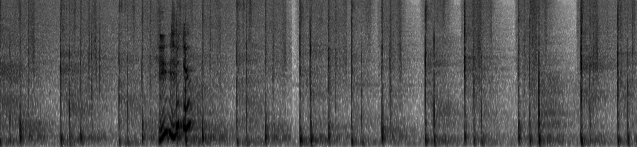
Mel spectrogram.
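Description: Irregular light clicking footsteps, like hard soles approaching, with one short squeaky up-and-down character call about a second and a half in.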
